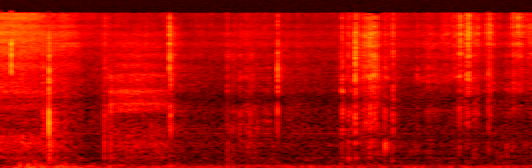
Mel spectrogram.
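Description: Faint handling sounds: a rubber grommet being worked by hand into the hole of a stiff plastic headlight dust cover, with scattered small clicks and ticks of rubber and plastic.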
